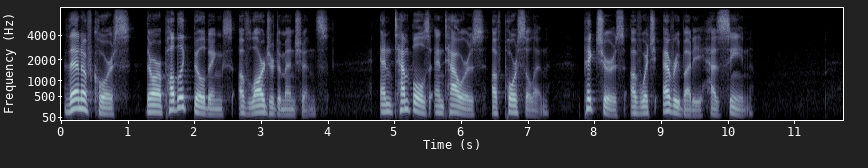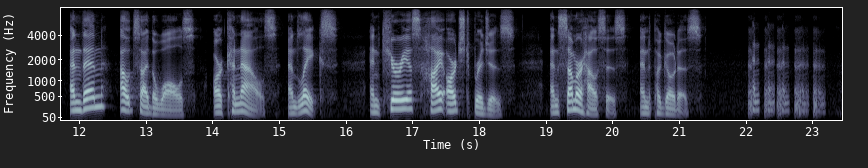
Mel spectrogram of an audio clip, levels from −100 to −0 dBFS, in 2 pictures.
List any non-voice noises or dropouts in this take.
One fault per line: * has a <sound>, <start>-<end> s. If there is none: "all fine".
* has a laugh, 22.0-23.2 s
